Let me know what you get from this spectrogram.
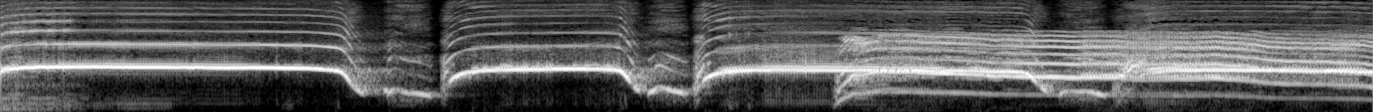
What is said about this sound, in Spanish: Ella fue la última en hacerlo. Al entrar, unos alaridos la asustaron.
